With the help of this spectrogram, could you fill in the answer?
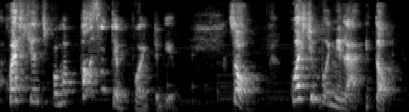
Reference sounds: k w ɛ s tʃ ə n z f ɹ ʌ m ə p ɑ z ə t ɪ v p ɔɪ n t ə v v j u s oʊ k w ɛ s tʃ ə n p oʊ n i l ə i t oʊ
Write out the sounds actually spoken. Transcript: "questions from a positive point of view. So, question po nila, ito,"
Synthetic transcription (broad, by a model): k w ɛ s tʃ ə n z f ɹ ʌ m ə p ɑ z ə t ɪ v p ɔɪ n t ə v v j u s oʊ k w ɛ s tʃ ə n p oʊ n i l ə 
